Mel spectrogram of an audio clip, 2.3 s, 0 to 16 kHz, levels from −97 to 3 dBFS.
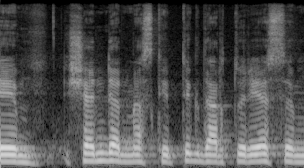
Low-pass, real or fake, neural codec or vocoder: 14.4 kHz; real; none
